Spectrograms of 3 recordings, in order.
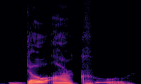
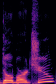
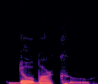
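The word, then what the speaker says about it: dobhar-chú: The And I'm going to get this right for the first time ever, Daru. Do Oh, it's Dobaru. which forever I have phonetically pronounced just like you like I think I did it just last week.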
